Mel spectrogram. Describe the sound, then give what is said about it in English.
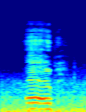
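A short, breathy yawn with a voiced, steady mid-pitched tone lasting about a third of a second, rising out of a low background hum and fading quickly. “Excuse my yawning.”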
